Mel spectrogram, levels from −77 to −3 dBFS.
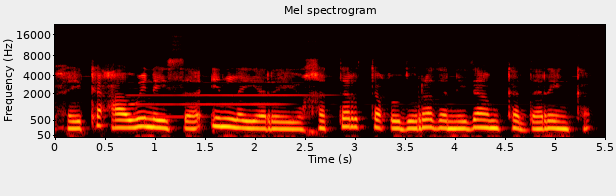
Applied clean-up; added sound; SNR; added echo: classical method log-MMSE.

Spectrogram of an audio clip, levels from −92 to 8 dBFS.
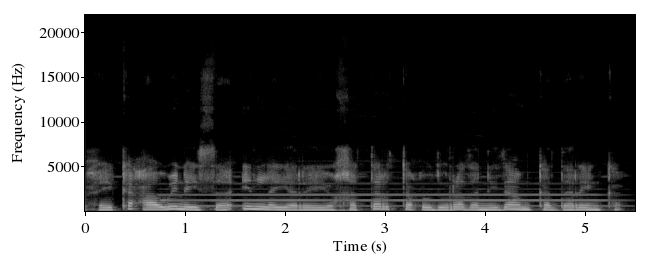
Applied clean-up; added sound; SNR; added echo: none; Wind instrument, woodwind instrument; 18 dB; none.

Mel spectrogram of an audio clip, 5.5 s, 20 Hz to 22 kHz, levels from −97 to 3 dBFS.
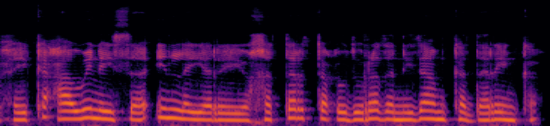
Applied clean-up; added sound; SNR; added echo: neural mask model Resemble Enhance denoiser.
